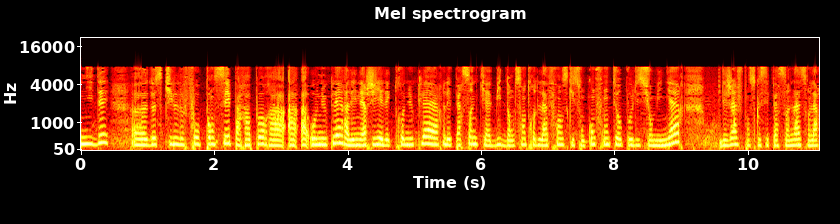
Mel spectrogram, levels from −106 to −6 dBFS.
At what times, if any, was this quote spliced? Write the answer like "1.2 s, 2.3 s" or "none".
none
